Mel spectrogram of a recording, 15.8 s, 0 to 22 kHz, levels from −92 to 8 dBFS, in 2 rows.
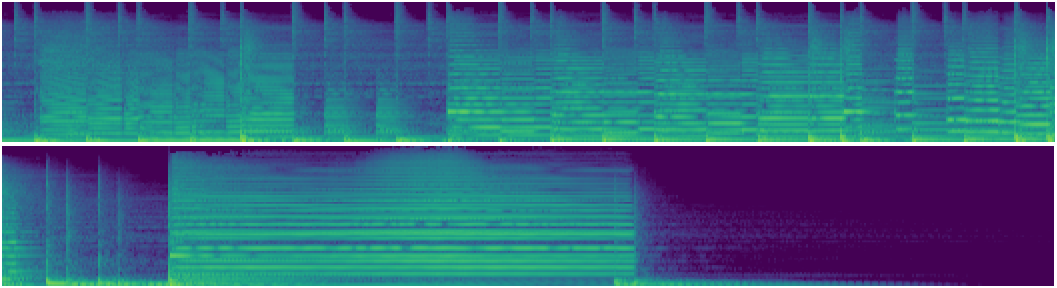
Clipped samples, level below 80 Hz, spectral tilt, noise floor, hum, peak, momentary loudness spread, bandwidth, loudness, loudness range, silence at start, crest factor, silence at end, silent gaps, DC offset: under 0.1%; -28 dBFS; -4.5 dB/octave; -85 dBFS; none; -2 dBFS; 10 LU; over 20 kHz; -20 LUFS; 6 LU; 0 s; 20 dB; 2.1 s; none; under 0.1%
